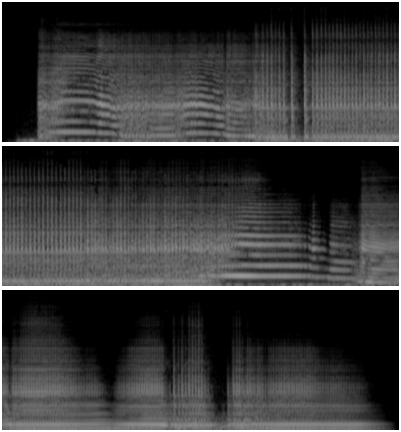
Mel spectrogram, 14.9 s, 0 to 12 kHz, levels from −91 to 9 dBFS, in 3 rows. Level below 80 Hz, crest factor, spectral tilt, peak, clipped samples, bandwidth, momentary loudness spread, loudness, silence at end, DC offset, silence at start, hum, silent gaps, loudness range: -50 dBFS; 24 dB; -6.5 dB/octave; -14 dBFS; under 0.1%; 8.6 kHz; 8 LU; -38 LUFS; 0.2 s; under 0.1%; 0.2 s; none; none; 4 LU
